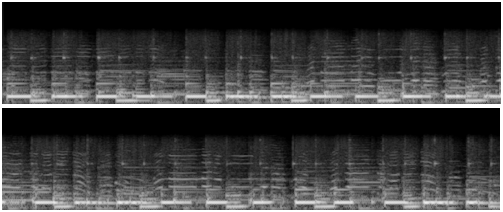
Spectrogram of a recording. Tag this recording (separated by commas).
Percussion, Folk music, Musical instrument, Drum, Music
